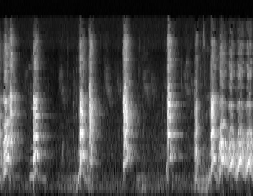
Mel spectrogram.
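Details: Rescue mother dogs and puppies at feeding time give sharp, irregular barks and yips, about one a second, some doubled, with a rapid cluster of short yaps near the end.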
